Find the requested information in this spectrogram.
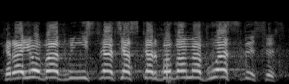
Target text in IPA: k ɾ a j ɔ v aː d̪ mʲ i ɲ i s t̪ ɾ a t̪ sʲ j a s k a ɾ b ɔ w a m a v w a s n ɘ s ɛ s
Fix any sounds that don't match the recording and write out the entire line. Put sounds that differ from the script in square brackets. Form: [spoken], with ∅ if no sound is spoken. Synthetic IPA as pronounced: k ɾ a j ɔ v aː d̪ mʲ i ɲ i s t̪ ɾ a t̪ sʲ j a s k a ɾ b ɔ [v] a m a v w a s n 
